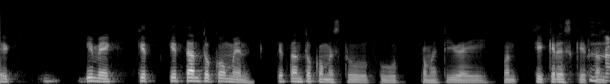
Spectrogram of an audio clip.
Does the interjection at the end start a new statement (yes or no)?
yes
